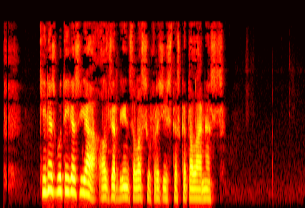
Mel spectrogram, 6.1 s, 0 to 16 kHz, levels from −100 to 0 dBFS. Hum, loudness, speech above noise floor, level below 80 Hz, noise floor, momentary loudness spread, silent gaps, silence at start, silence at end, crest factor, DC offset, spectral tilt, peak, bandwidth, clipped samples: none; -22 LUFS; 52 dB; -70 dBFS; -74 dBFS; 11 LU; none; 0.8 s; 1.65 s; 20 dB; under 0.1%; -5 dB/octave; -4 dBFS; 11.5 kHz; under 0.1%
